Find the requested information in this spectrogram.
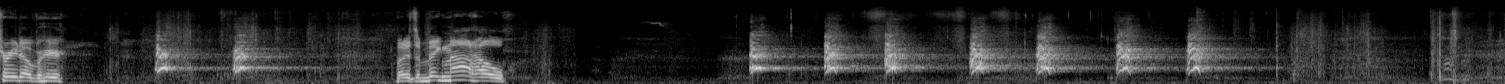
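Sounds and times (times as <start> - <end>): dog barking: 1.5 - 3.3, 7.5 - 12.8.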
